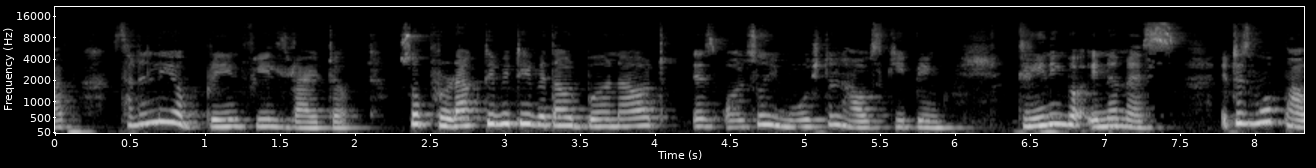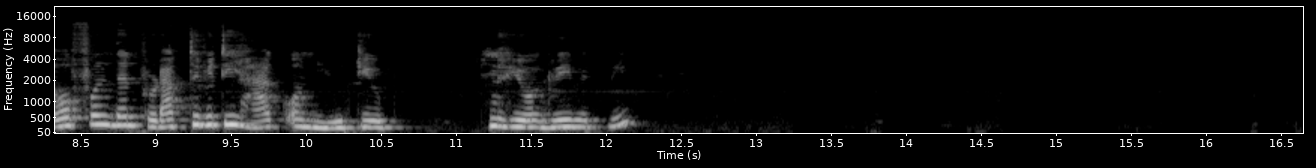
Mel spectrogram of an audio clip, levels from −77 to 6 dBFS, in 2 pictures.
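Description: At 10.26 s the speech is broken by a corrupt FLAC frame: a brief error, peaking at about -28 dBFS, that lasts until 10.29 s. Damaged bits sent the decoder's prediction off course. The clean recovery afterwards points to a single bad frame.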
